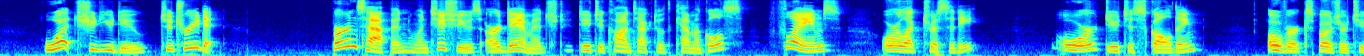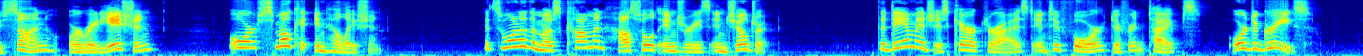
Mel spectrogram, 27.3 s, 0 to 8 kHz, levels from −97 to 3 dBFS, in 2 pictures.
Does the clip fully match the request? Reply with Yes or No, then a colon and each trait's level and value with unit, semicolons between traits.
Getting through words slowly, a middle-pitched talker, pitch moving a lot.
No: slow, 115 wpm; high, 205 Hz; wide, 7.4 semitones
